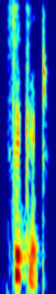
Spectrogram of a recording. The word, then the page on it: thicket: Indian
